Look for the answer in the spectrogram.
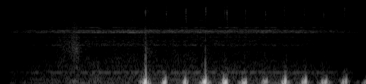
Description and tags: Flicking my fingers manipulated by reverse and pitch/tempo change.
